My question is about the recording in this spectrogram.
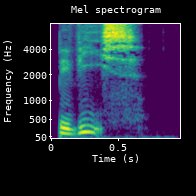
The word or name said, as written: bevis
